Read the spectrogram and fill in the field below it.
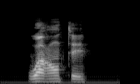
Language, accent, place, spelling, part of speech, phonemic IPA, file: French, France, Lyon, warranter, verb, /wa.ʁɑ̃.te/, LL-Q150 (fra)-warranter.wav
- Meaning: to guarantee (with a warrant)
